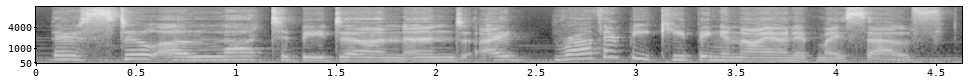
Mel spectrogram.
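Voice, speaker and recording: A woman's voice: medium pitch, expressive, normal speed, fairly bright tone, faint music behind, lightly acted. A woman playing a modest, reserved interior decorator in a visual novel, speaking formally and deferentially to a client. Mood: courteous, reserved.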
